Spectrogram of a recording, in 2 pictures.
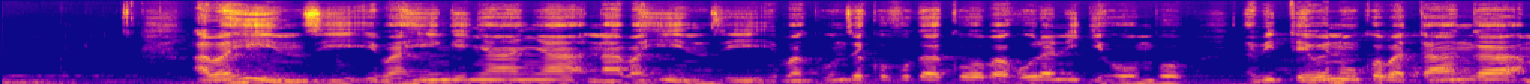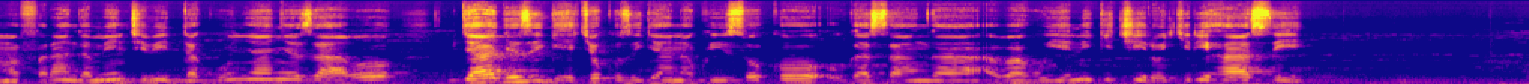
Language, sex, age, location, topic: Kinyarwanda, female, 18-24, Nyagatare, agriculture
